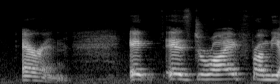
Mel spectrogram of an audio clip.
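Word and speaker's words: Erin: itself it is Aaron it is spelled e-r-i-n unpronounced Aaron it is derived from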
